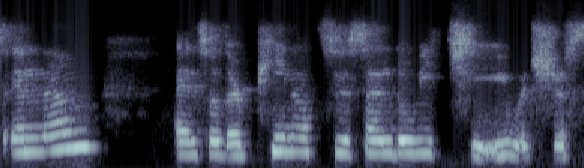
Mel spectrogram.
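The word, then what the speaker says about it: ピーナッツサンドイッチ: And so they're peanutsu sandoichi, which just sounds like I'm making fun of Japanese, but I swear that's how it's actually pronounced.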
